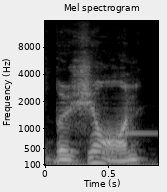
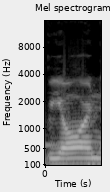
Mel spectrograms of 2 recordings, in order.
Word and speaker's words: Bjorn: This is Bjon the fellhanded. Or you mean? Yeah. Look at him. He's like a mech. Also, Ed, isn't that pronounced Bjorn? is like the J silent.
